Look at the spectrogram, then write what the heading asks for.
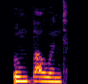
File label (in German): "umbauend", German; adjectives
